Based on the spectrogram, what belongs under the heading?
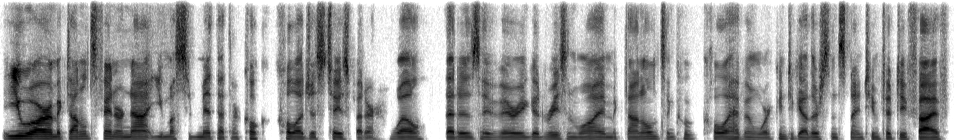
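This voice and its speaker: A man's voice: on the low side, flat delivery, no room sound. Joking podcast co-host man, dry sound. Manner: joking, swears, quick agreeing interjections. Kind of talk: casual chat.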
